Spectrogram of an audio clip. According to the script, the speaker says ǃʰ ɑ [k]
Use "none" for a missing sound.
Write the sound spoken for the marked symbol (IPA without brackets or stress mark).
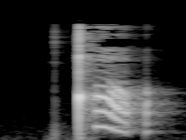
ʔ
